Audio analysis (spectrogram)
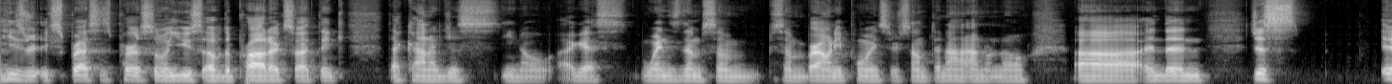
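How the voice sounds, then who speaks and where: Male co-host for casual discussion podcast, clean smooth tone, little pitch movement, measured and tentative delivery. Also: a bit bright.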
